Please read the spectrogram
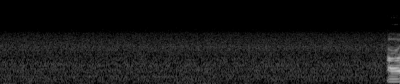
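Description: Steady, even hiss of background noise with no distinct events in it; a man's voice starts right at the end.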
